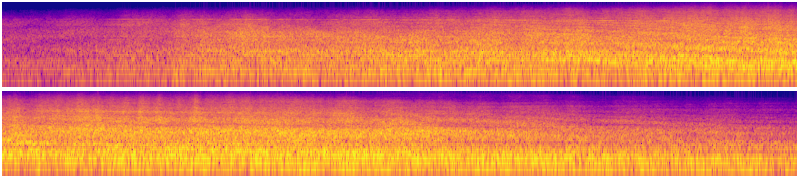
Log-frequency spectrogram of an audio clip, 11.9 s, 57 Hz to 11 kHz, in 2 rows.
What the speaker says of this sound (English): Next up, KLM flight 1303 to Gdansk in Poland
